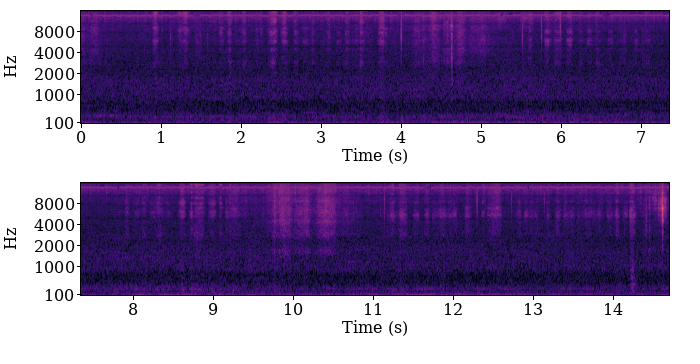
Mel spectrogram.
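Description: Pen nib scratching across paper in short, irregular strokes with brief pauses between them as cursive words are written. The scratching is faint, over a low steady hum.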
